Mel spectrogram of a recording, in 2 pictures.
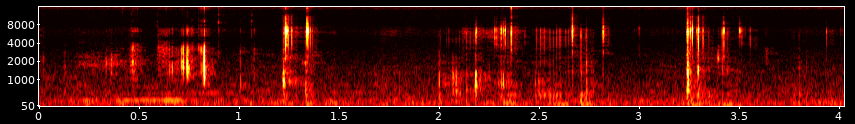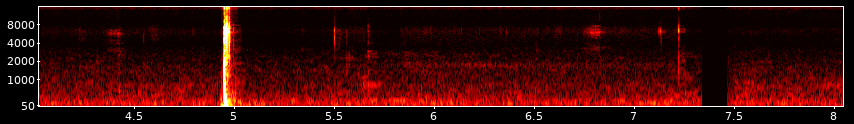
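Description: Faint scattered small clicks and crackles close to the microphone, the handling noise of a camera being moved and zoomed, with one sharp click about five seconds in.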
